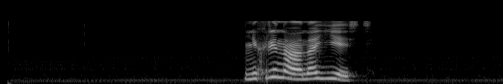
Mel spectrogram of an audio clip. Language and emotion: Russian, angry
